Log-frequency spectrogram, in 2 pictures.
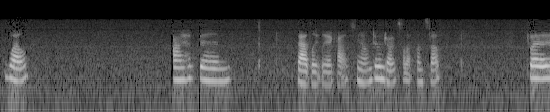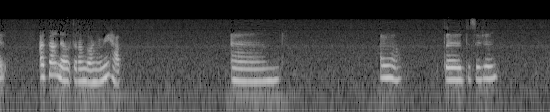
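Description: A young woman talks close to a microphone in short bursts with pauses.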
